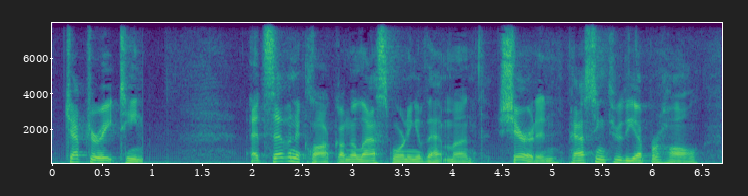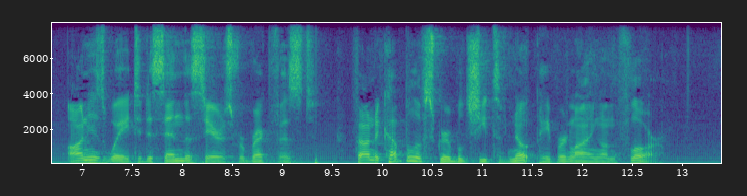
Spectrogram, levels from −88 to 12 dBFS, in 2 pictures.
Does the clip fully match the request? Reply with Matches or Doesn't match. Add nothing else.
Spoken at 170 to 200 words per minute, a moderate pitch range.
Matches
